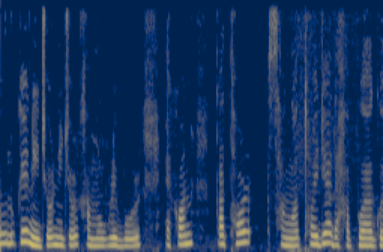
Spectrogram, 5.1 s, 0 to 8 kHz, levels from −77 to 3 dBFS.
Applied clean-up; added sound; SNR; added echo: none; none; none; none.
